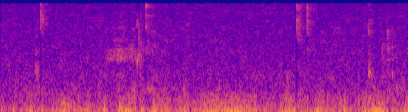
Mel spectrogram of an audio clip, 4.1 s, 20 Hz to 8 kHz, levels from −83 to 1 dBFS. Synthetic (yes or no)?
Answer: no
